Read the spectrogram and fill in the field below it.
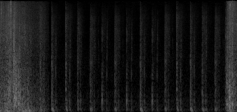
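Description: Footsteps run quickly across a hard roof.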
